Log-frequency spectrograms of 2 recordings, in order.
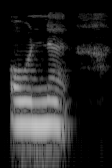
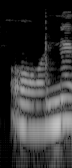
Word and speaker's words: honor: See here, that is R, honest, honor. In all the three words, the H is silent. Okay, so how you pronounce this word? That is R and honor. So the pronunciation starts from the O.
